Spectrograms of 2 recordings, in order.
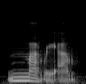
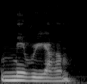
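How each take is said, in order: First: The first syllable sounds like 'mar'. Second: The first syllable sounds like 'mir'. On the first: The speaker calls it right. "I think it's Mariam" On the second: The speaker calls it wrong. "I think I pronounced her name wrong"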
